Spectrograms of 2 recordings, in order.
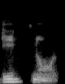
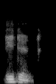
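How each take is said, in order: First: It is said as two separate full words. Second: It is contracted into one short word.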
